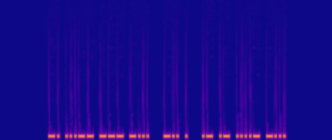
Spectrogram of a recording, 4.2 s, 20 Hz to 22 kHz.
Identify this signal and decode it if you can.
Morse code, heard as a keyed tone, about 46 wpm, 700 Hz. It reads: N3OB DE AA4B
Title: USA Callsign DE Callsign - 4 Characters - 45wpm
